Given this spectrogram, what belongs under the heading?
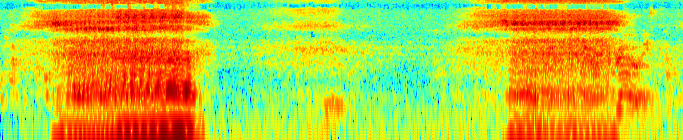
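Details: Snoring while a TV show plays: two loud, low, rattling inspiratory snores with a quiet pause between them; ordinary snoring.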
